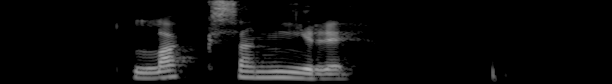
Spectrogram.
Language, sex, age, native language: Icelandic, male, 20-29, Icelandic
